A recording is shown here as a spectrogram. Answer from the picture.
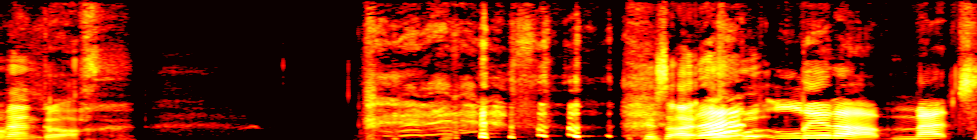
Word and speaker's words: Van Gogh: I just think as No, long I as reckon we, you I should think do the real pronunciation, Dave. Vincent Van Gogh.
